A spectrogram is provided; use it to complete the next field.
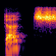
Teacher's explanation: si usted se toca la garganta, no va a sentir vibración. Sonido sí hay, vibración es la que no hay.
